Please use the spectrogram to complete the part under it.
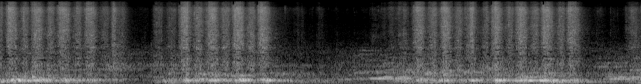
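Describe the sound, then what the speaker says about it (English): An onion grated by hand, a steady scraping rasp in repeated strokes with short pauses between runs, close and fairly loud with no talk. "Alright, so now what we're going to do is to grate the onion."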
